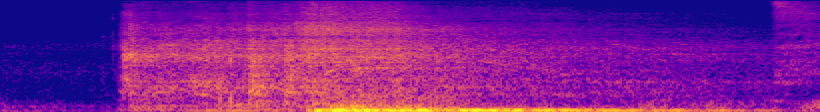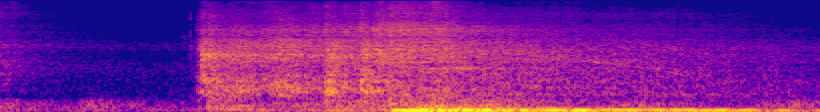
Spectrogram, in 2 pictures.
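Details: BA Falcon RTV ute with intermittent cutting out and no fault codes: the engine cranks and catches, dies within about three seconds, then cranks and restarts; scope tests point to a fueling problem, with the injectors intermittently not opening.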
